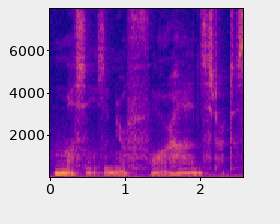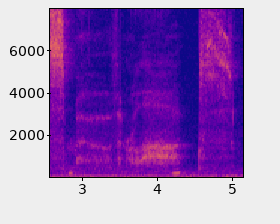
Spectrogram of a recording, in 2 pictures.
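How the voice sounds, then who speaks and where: A woman playing a flirty, commanding vampire bartender in an ASMR roleplay, softly coaxing and hypnotizing in a breathy whisper. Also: medium pitch. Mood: soothing, hypnotic. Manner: slow, soothing, coaxing, deliberate.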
